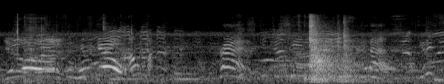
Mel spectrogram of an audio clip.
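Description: Scattered shouts and calls from players, coaches and spectators at a youth football game, with no clear words. A louder burst of noise comes a little after three seconds in.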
